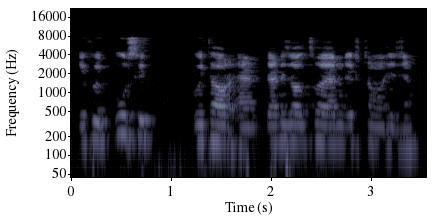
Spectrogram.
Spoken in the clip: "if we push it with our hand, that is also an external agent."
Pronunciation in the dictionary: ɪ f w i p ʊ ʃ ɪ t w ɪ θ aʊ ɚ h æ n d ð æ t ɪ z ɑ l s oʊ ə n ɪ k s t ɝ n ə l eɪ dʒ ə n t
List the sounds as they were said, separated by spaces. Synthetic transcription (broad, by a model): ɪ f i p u s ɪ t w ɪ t aʊ ɚ h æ n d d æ t ɪ z ɑ l s oʊ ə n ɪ k s t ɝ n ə l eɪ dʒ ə n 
